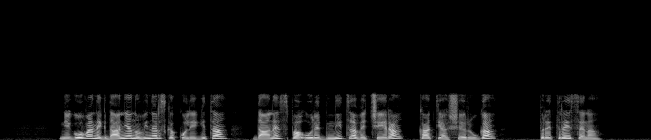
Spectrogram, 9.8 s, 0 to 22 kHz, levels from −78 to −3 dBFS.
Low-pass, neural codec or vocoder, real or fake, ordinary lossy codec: 7.2 kHz; none; real; none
